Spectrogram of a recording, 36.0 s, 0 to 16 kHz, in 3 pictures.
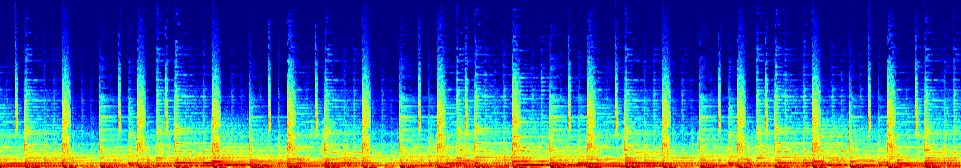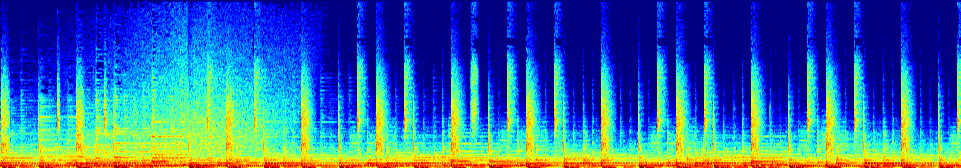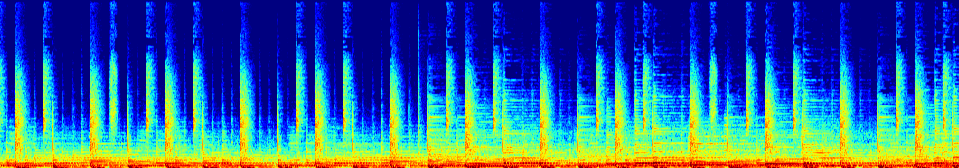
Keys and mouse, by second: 1.9 r, 3.9 r, 7.1 KP_1, 7.1 KP_3, 9.5 a, 9.6 a, 10.2 b, 12.8 b, 15.3 r, 17.8 g, 24.9-28.0 drag, 25.7 BackSpace, 27.2 z, 28.0-36.0 middle drag, 29.1 KP_1, 29.1 KP_3, 30.6 g, 31.5 g, 35.4-36.0 typing.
